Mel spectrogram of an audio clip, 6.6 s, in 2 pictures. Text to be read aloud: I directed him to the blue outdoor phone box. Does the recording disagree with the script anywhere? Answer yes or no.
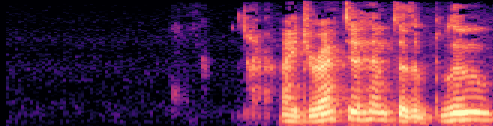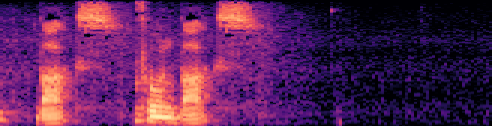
yes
